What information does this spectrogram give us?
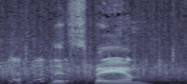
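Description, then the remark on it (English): A crowd cheers and claps steadily, with a couple of loud whooping voices sliding downward in pitch over the dense, continuous applause. “They're cheering for me, guys.”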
